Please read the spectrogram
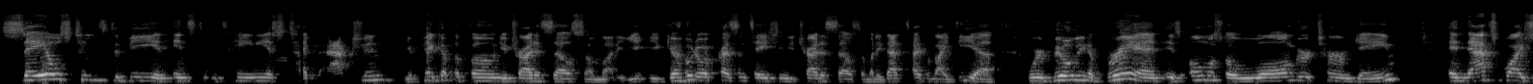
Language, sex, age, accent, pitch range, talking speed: English, male, 30-49, American, 150-210 Hz, 185 wpm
